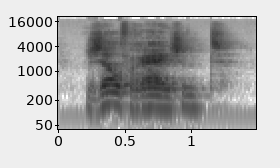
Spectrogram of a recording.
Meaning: self-raising (flour for example)
- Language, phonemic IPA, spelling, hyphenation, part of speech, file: Dutch, /ˈzɛlfˌrɛi̯.zənt/, zelfrijzend, zelf‧rij‧zend, adjective, Nl-zelfrijzend.ogg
